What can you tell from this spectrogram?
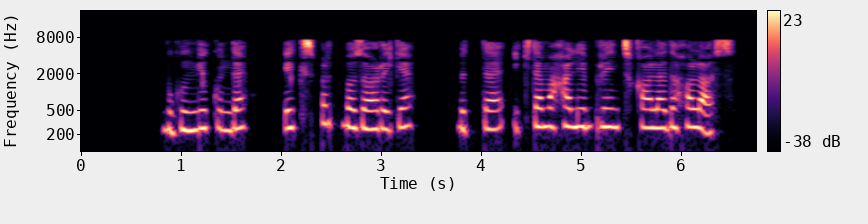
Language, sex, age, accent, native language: Uzbek, female, 12-17, Farg'ona, Uzbek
